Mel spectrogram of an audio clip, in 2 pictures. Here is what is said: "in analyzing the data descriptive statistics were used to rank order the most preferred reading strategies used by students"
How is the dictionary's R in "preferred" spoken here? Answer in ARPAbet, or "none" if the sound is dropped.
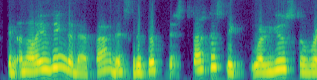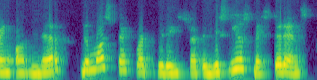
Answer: none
